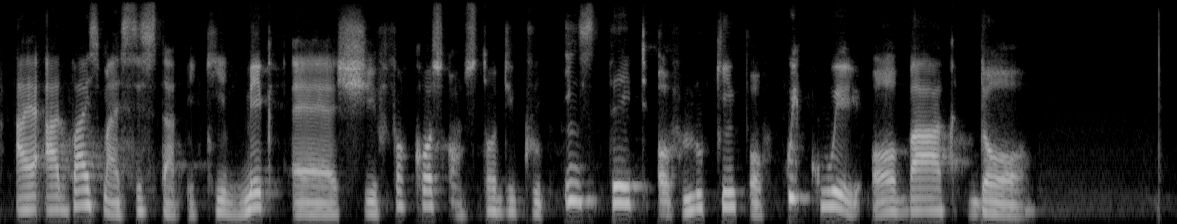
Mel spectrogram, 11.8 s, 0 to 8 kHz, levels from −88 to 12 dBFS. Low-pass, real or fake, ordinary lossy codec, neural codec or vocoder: none; fake; none; codec, 16 kHz, 2 kbps, FunCodec, trained on Chinese and English, 25 frames a second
